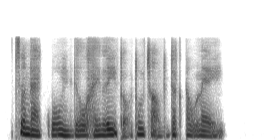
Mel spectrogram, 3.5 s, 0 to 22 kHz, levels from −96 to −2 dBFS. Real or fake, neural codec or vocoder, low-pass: fake; codec, 16 kHz, 0.5 kbps, FreqCodec, larger model; 7.2 kHz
